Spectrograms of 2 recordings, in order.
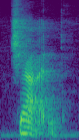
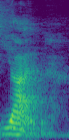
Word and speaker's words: Jann: my comment section that it's not Chad it's Yan so I also thankful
